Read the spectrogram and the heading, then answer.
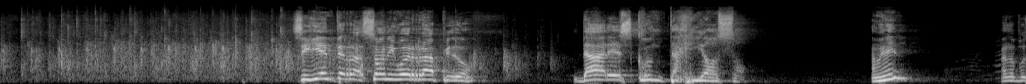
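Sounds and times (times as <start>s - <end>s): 
applause: 0.0s - 5.8s
speech: 3.0s - 4.8s, 5.7s - 7.5s, 8.7s - 9.1s, 10.0s - 10.2s.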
